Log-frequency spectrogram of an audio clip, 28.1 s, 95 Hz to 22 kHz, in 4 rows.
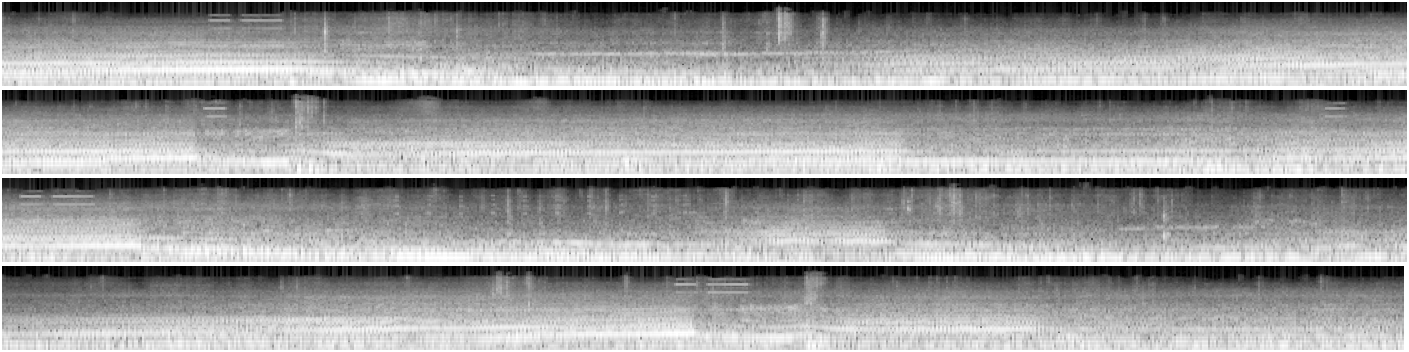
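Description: Renault Megane 4 RS Trophy's turbocharged four-cylinder engine, heard from inside the cabin and driven hard on track. The revs climb repeatedly and break off sharply at gear changes, then fall away in long glides as the car slows, over a steady low road and tyre rumble.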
